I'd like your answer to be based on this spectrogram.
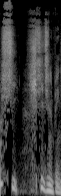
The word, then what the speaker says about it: Xi Jinping: J'ai dit Xi Jinping, mais c'est pas le bon. J'ai mal dit ça là. – Faut dire Xi. Mais écoute, c'est pas très grave. On parle français et il y a des sons en chinois qui sont difficiles à faire en français. – Comment tu le prononces encore? – Xi Jinping. – Xi, mais avec en s'étirant un peu les commissures.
